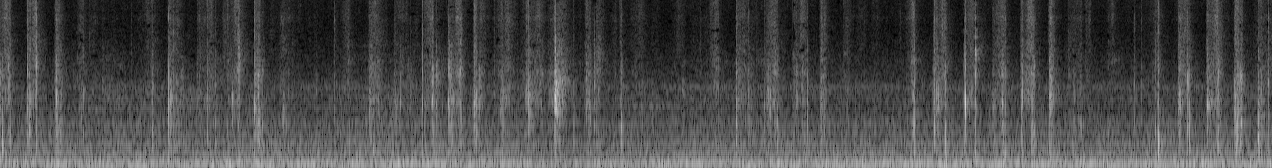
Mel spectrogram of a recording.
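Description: Tarot cards being shuffled by hand: a continuous stream of light, irregular card clicks over a low steady hum.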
